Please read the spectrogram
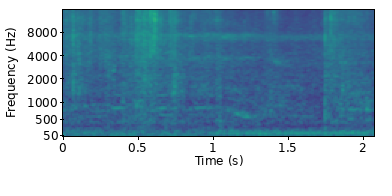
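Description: Faint rustling of cloth and a plastic bag as clothes are handled and unfolded, with a few soft crinkles over a low steady hum.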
